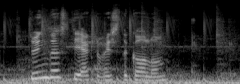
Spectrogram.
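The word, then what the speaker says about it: GOLM: which is of course golum much to his surprise this ends up being pronounced like golum anyway on a side note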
